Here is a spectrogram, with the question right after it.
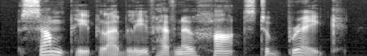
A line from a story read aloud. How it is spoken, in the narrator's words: observed Nicholas quietly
